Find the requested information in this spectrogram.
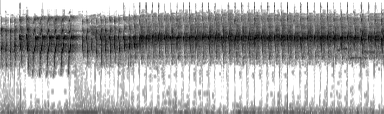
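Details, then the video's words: Lovebird giving a long ngekek chatter in contest style, described as a champion with full isian: a fast, high, buzzy rattling stream of rapid repeated notes, continuing almost without break, with a brief pause after about one second. "Love bird ngekek panjang juara full isian"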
